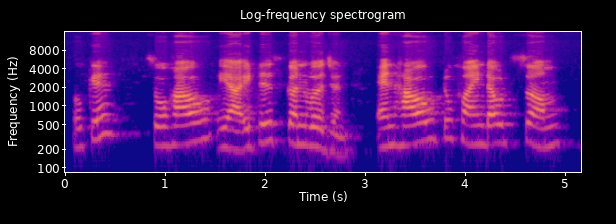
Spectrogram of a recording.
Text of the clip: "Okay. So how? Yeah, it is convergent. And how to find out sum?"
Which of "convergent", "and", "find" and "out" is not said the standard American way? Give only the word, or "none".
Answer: convergent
